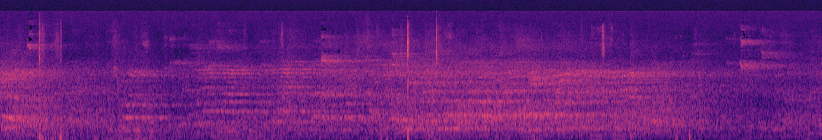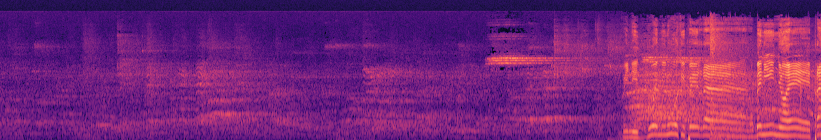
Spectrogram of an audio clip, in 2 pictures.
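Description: Indoor handball-hall background: several voices talking at once in a large hall, with a handball bouncing on the court floor now and then.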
